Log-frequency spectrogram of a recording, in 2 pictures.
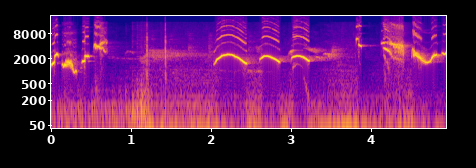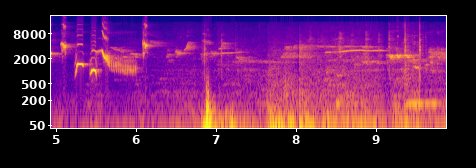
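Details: White-rumped shama, a tame captive bird with a varied song: loud arched whistles repeated in threes, rising and falling slurs, harsh squawky notes and clicks, then softer whistling near the end.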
